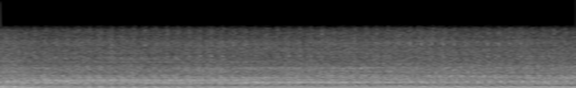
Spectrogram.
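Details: Diesel engine with long-neck injection pump at steady idle after pump replacement and fuel bleeding, idle turned down; even beat about three per second with no pump clatter, sounds healthy.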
